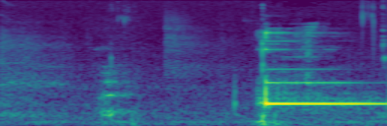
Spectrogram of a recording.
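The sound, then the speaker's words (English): A doorbell chime at a home in Yulee sounds once on a Saturday night, a clear electronic tone ringing out and sustaining as it slowly fades, preceded by a few soft knocks and quiet room noise. “When the doorbell rang at Deborah Crosby's Yulee home Saturday night”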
